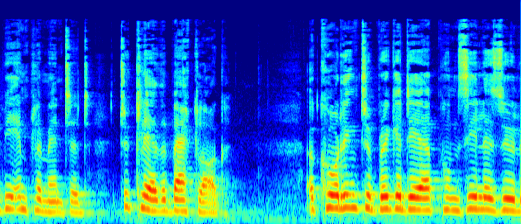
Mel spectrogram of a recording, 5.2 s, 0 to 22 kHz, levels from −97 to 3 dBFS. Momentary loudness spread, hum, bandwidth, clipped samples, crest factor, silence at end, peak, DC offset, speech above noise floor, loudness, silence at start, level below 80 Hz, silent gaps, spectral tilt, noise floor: 15 LU; none; 16 kHz; under 0.1%; 14 dB; 0 s; -4 dBFS; under 0.1%; 35 dB; -19 LUFS; 0 s; -56 dBFS; none; -6 dB/octave; -54 dBFS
